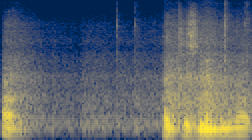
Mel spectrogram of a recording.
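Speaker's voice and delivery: very quiet, barely audible, confused, puzzled murmur. Failing to craft a bow at a crafting table, confused. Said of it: "(Original Audio, *confused*)".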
